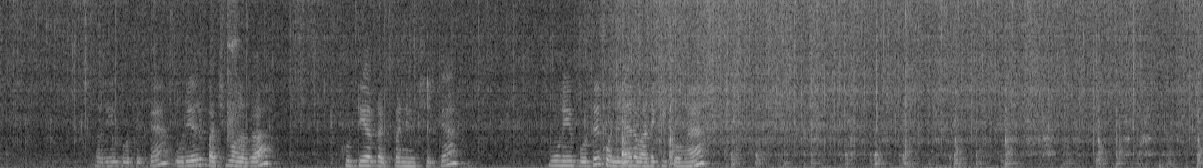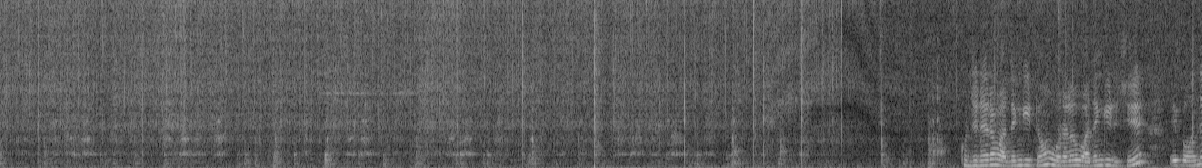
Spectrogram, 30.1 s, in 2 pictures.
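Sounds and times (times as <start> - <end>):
garlic sizzling in hot oil: 0.0 - 30.0
spatula scraping and tapping pan: 7.6 - 27.0.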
